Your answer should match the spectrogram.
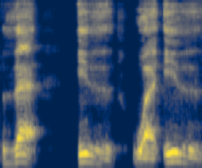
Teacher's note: Za tipis, lidah di bawah, rileks, senyum.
